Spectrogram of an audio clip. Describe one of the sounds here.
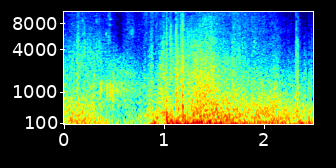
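A loud explosion booms with a deep rumble.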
